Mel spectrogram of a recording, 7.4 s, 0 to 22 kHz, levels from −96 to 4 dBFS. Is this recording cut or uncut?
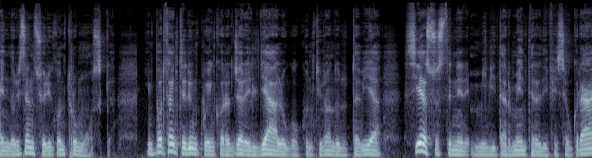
cut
